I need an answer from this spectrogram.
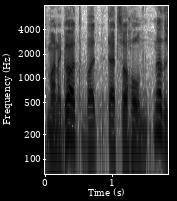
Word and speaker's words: manicotti: And even though Manicotti is not the proper way to say it, I grew up with Manigot, but that's a whole nother story.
